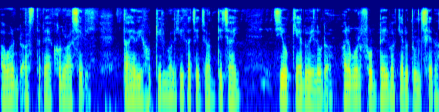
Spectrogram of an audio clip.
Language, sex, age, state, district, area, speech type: Bengali, male, 18-30, West Bengal, Hooghly, urban, spontaneous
